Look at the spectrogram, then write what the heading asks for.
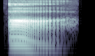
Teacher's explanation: विवृत मुख पूरा खुलता है।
